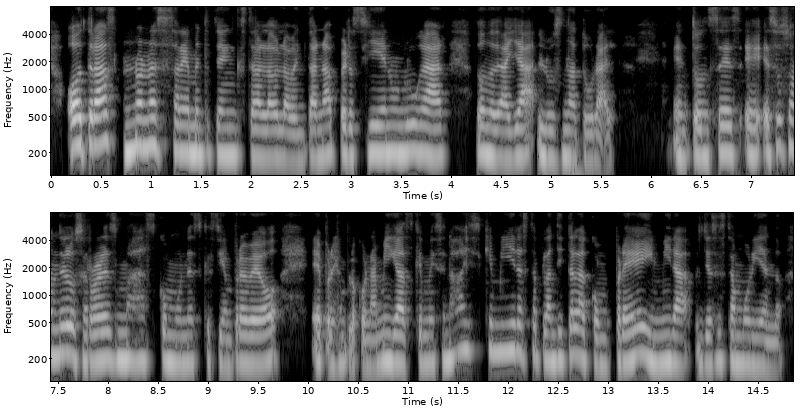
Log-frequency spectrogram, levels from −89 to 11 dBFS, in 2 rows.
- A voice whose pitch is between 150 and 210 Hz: Yes, high, 190 Hz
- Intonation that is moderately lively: No, narrow, 1.9 semitones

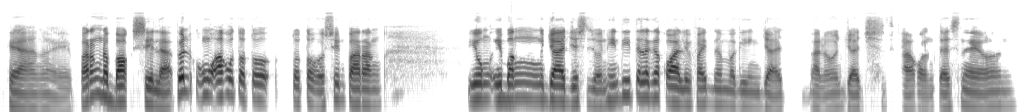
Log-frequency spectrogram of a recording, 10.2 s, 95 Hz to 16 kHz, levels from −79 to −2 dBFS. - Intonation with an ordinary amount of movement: No, wide, 6.5 semitones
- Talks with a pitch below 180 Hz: Yes, medium, 140 Hz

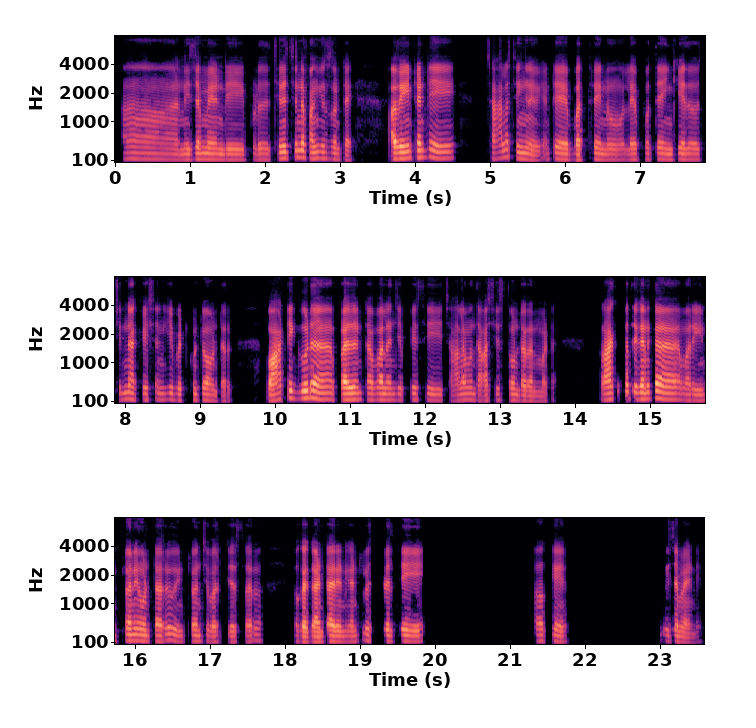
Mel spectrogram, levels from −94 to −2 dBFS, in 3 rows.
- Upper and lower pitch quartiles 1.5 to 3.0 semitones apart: Yes, narrow, 2.6 semitones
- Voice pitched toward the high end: No, low, 130 Hz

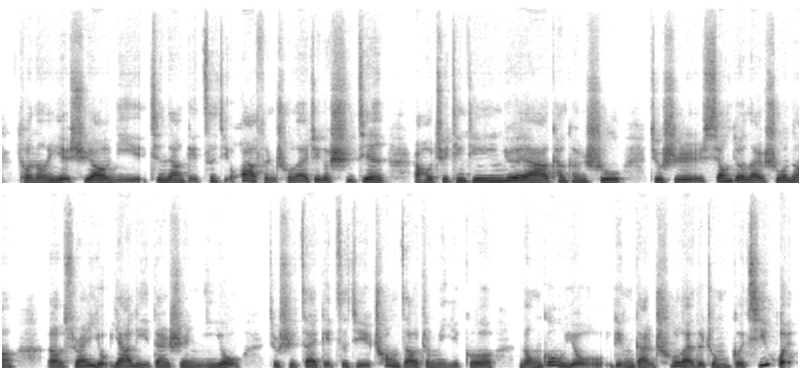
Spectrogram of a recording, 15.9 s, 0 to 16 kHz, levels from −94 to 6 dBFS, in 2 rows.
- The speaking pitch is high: Yes, high, 195 Hz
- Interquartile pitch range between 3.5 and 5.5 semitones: Yes, average, 4.2 semitones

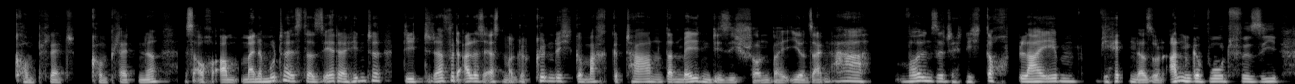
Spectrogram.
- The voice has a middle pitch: No, low, 130 Hz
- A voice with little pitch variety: No, average, 4.1 semitones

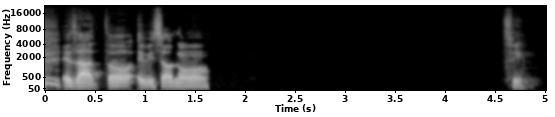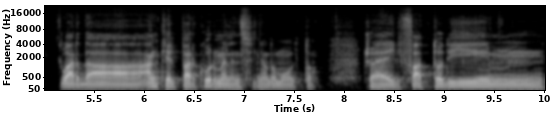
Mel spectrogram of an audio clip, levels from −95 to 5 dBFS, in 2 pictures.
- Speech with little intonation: No, average, 3.4 semitones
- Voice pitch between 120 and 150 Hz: No, low, 100 Hz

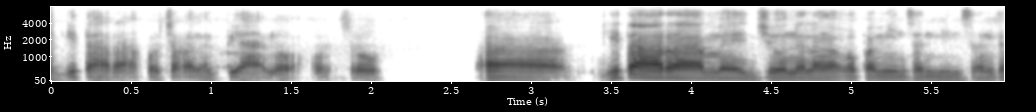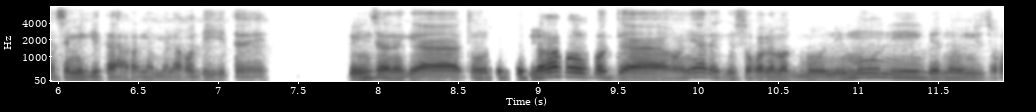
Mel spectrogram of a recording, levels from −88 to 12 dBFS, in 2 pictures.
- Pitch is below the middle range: Yes, low, 115 Hz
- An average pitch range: Yes, average, 3.7 semitones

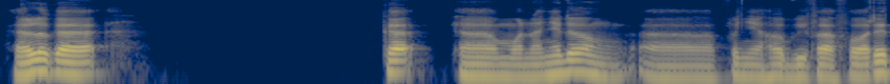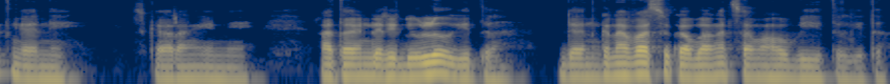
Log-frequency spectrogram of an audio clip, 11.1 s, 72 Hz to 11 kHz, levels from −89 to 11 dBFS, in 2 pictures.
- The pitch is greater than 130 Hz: No, low, 115 Hz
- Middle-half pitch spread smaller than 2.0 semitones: No, narrow, 2.4 semitones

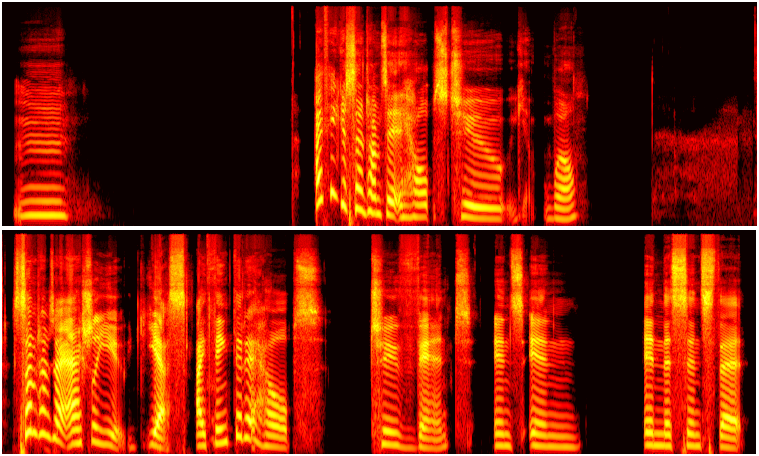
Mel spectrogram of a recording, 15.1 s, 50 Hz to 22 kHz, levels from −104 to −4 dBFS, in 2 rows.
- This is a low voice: No, high, 210 Hz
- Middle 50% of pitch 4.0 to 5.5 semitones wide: Yes, average, 4.7 semitones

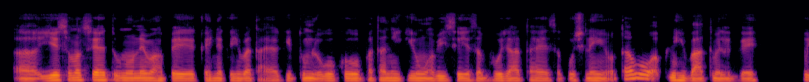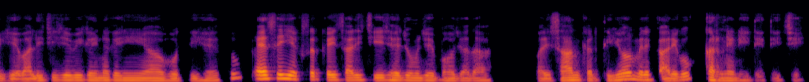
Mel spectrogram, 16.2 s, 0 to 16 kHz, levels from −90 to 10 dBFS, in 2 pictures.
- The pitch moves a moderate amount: No, narrow, 2.2 semitones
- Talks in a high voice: No, very low, 95 Hz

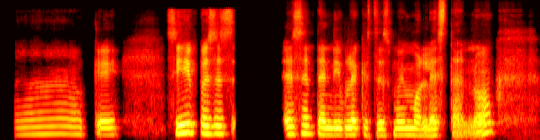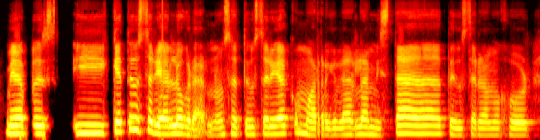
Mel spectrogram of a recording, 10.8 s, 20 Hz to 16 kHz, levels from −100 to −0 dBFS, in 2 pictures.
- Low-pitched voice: No, high, 195 Hz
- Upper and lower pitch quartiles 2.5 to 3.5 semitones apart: Yes, average, 2.8 semitones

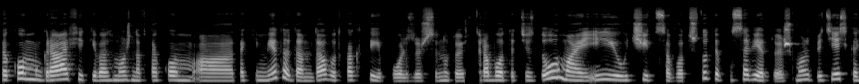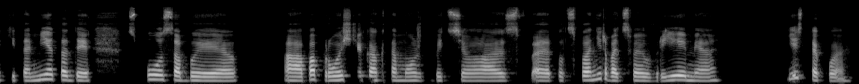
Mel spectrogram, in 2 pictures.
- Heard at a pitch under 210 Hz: Yes, high, 190 Hz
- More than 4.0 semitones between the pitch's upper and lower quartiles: No, narrow, 2.6 semitones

